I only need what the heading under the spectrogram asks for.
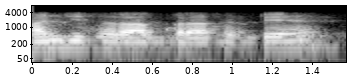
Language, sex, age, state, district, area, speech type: Hindi, male, 18-30, Madhya Pradesh, Gwalior, urban, conversation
